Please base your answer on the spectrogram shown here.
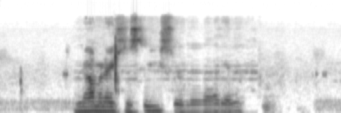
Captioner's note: speaks faintly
